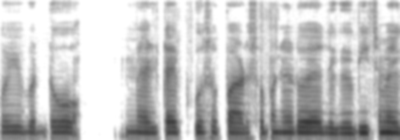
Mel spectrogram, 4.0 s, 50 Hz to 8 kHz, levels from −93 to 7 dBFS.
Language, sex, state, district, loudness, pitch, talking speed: Marwari, male, Rajasthan, Churu, -21 LUFS, 110 Hz, 210 wpm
